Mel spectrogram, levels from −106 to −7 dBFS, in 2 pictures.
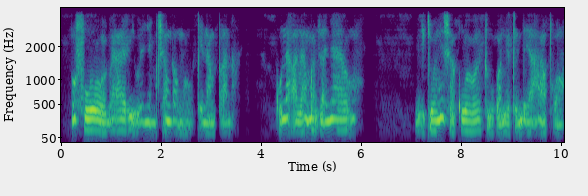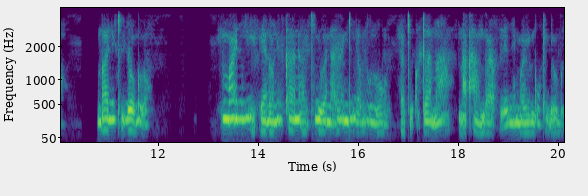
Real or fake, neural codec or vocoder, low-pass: fake; codec, 16 kHz, 1 kbps, FreqCodec, larger model; 3.6 kHz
